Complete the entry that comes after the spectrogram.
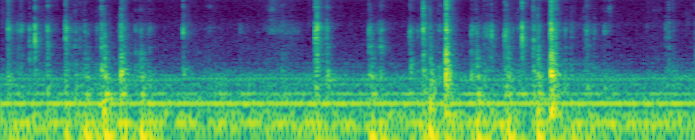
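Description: Long teal-painted nails and fingertips type rapid taps on a white plastic laptop keyboard with hollow keys and cartoon stickers on them. The result is a quick run of short, hollow, clicky taps with bright edges over a steady low hum.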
